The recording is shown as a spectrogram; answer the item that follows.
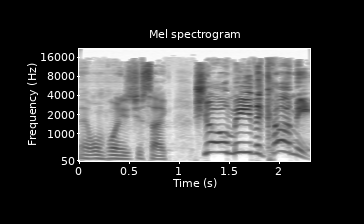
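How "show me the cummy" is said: imitated over-excited shout, higher. Retelling a sketch where Cuba Gooding Jr. gets pumped up: imitating Cuba Gooding Jr. excited. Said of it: "starts getting too excited".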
